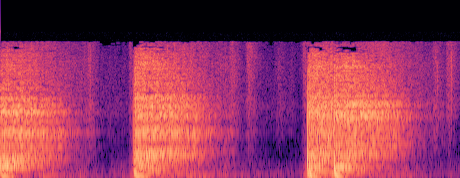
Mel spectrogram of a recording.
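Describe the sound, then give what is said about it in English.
Three heavy metallic knocks on a ship's hull, spaced unevenly, each one booming out and ringing down slowly before the next strike. No voices. “It's as though somebody were walking round the ship and tapping it to see what it was made of.”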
